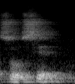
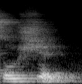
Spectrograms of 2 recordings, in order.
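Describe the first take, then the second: First: "social" with s in place of sh. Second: "social" with a clear sh in the middle; correct SH. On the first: Teacher contrasting the wrong way, S for SH. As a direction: say "social" as "so-see-ul". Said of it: "instead of social". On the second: Teacher showing the corrected word, SH sound. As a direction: say "social" as "so-shul", tongue pulled back. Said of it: "becomes an S H sound". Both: Shown as a demonstration.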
